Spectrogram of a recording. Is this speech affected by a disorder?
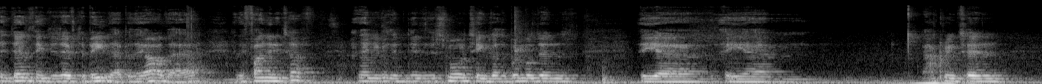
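Yes: Parkinson's disease; years since diagnosis, on medication, walking affected, medication helps standing, symptoms worse when inactive.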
